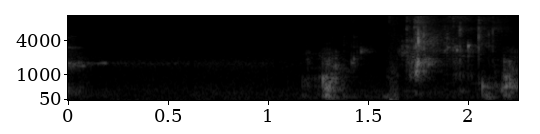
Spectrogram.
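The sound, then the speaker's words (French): Sipping and swallowing sounds as someone drinks water: a few soft, wet bursts follow a quiet opening with a faint steady tone. “Alors je vais boire un peu.”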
